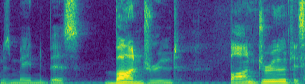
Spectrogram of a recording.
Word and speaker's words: Bondrewd: this guy's name is made in abyss bondrewd bondrewd is how you pronounce it dude i up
